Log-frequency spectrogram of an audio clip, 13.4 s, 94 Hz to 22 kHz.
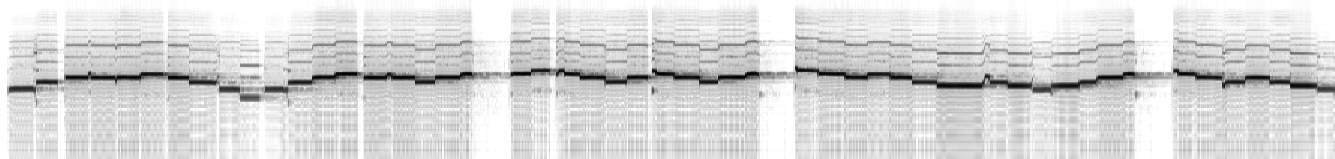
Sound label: hornpipe; birds hornpipe; 400 irish tunes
